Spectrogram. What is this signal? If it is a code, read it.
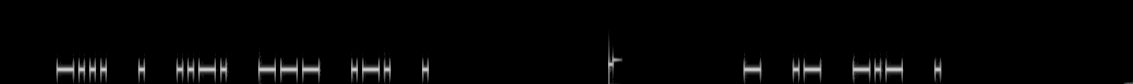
Morse code, heard as a keyed tone, about 22 wpm, spaced as for 16 wpm, 700 Hz. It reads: BEFORE TAKE
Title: 2x Character Spacing - Top 200 Words - 22wpm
